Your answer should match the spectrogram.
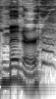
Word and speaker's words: Mentor: Mentor spelled N-E. It's pronounced Menor. I knew it. – People, I'm going to spell this for you. Please be on my side. Mentor. – And that's literally how you spell the word mentor.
